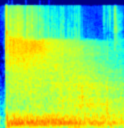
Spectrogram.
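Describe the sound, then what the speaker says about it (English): A loud boom sound effect bursts in abruptly after a brief quiet start, then rumbles and decays slowly with a long, deep tail. "Give you an explosion for that."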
